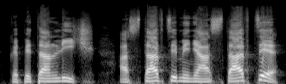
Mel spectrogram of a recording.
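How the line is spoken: Effortful, firm, stern. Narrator (Russian): Сделав над собой усилие, она заговорила решительно и строго

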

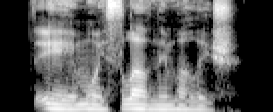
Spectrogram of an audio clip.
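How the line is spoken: Rasping. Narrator (Russian): прохрипел Кайл

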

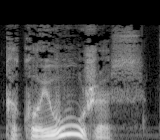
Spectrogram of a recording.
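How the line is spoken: Exclaiming. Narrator (Russian): воскликнула леди Агат

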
